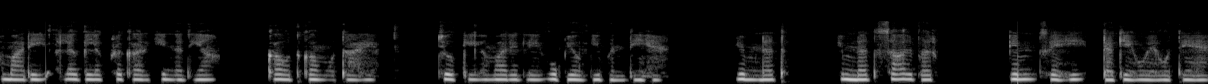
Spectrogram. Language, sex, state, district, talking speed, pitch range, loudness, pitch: Hindi, female, Uttarakhand, Uttarkashi, 135 wpm, 215-230 Hz, -25 LUFS, 220 Hz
